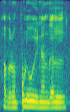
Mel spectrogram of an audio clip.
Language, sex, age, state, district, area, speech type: Tamil, male, 45-60, Tamil Nadu, Sivaganga, rural, spontaneous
